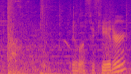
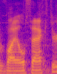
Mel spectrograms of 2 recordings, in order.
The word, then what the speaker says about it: Vilificator: Vilificator or Vile Factor if you uh say it wrong.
